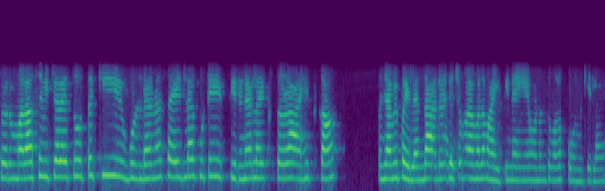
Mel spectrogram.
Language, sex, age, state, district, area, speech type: Marathi, female, 18-30, Maharashtra, Buldhana, rural, conversation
